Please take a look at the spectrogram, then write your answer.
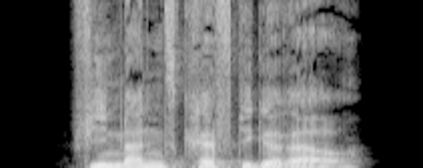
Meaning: inflection of finanzkräftig: 1. strong/mixed nominative masculine singular comparative degree 2. strong genitive/dative feminine singular comparative degree
- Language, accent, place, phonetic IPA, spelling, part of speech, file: German, Germany, Berlin, [fiˈnant͡sˌkʁɛftɪɡəʁɐ], finanzkräftigerer, adjective, De-finanzkräftigerer.ogg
